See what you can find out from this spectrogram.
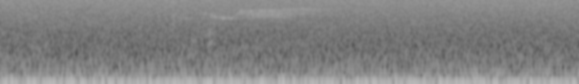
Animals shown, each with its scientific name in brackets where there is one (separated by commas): Black-throated Blue Warbler (Setophaga caerulescens)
